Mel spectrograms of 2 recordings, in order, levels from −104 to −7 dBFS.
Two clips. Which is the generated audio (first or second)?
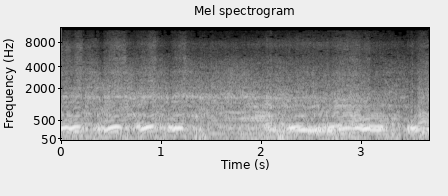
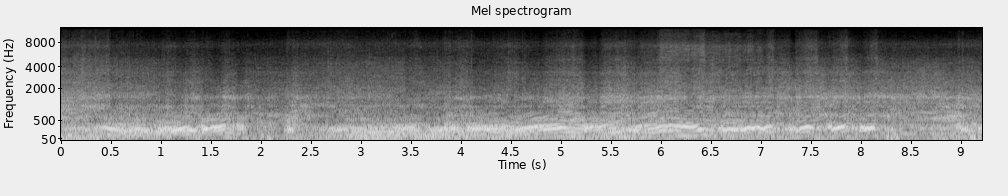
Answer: second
